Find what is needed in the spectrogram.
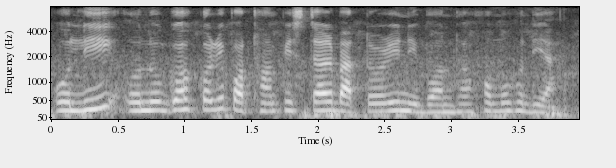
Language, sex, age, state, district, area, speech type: Assamese, female, 30-45, Assam, Jorhat, urban, read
